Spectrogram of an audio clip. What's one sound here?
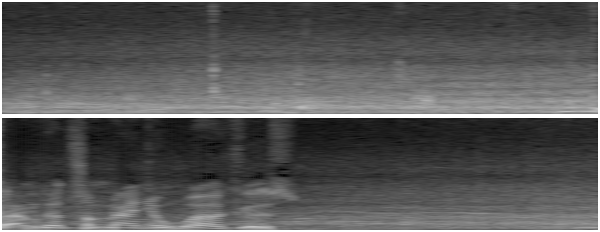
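A shallow river flows over stones.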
